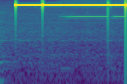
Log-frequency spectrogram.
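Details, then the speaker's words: A steady, very high-pitched pure tone from an online hearing test of age-related loss of the extreme ends of the hearing spectrum, played during a reaction video; high-pitched hearing test tone. "as we grow older we often lose the extreme ends of our hearing spectrum so how many of the following sounds can you hear how old are your ears"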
